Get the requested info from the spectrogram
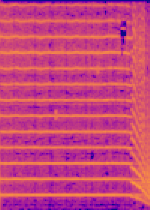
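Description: Trumpet holding a single loud high note in the upper register, then falling off with a quick downward slide in pitch near the end.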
